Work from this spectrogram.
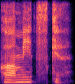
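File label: Vox Skill, Japanese; Gremory; kingsraid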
